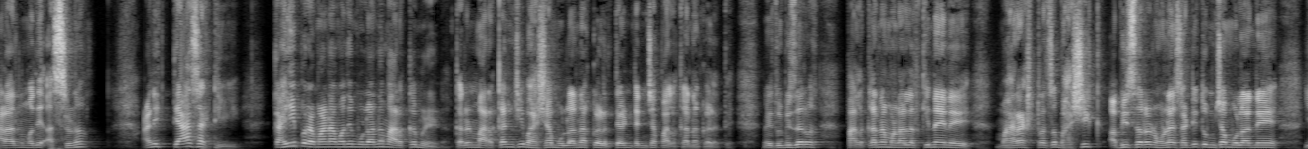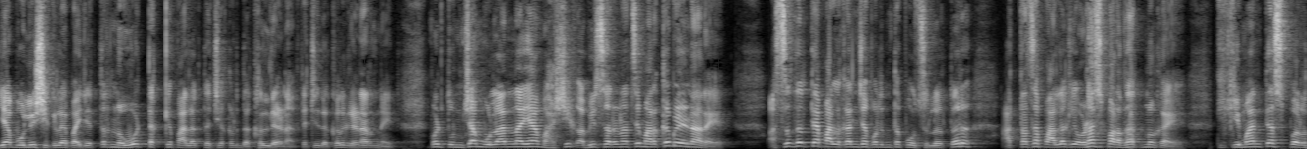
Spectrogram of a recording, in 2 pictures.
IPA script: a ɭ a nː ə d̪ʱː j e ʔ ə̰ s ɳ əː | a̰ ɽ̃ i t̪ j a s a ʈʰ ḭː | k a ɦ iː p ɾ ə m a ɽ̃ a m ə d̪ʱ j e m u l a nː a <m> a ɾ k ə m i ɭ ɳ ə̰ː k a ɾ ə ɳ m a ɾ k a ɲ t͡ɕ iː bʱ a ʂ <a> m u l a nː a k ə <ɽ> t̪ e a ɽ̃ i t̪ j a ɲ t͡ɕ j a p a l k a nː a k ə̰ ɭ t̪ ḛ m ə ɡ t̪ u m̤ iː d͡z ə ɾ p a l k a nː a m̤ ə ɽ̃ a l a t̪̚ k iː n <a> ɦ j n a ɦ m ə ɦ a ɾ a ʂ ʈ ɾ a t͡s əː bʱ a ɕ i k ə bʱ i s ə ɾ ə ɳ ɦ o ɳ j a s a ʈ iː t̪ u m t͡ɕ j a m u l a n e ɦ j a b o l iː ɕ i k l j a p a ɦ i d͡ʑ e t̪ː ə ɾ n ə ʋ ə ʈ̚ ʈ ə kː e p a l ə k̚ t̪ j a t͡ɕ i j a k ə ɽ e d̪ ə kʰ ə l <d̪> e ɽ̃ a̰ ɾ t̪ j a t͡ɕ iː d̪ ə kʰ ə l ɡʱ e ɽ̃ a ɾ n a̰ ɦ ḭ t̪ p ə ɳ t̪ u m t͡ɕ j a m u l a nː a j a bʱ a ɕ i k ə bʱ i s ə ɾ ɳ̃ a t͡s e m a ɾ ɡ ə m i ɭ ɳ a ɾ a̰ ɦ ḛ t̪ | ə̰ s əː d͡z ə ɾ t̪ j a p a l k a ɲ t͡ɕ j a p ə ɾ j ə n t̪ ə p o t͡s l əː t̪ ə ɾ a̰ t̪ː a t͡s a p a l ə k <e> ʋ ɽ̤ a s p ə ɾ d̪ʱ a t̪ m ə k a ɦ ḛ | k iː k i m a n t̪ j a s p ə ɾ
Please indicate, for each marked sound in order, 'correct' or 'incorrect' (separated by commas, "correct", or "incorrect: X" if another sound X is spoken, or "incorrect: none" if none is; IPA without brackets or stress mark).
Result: correct, correct, incorrect: ɭ, correct, correct, correct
